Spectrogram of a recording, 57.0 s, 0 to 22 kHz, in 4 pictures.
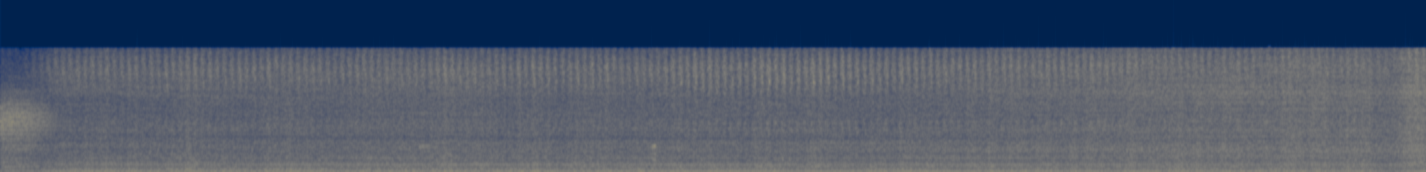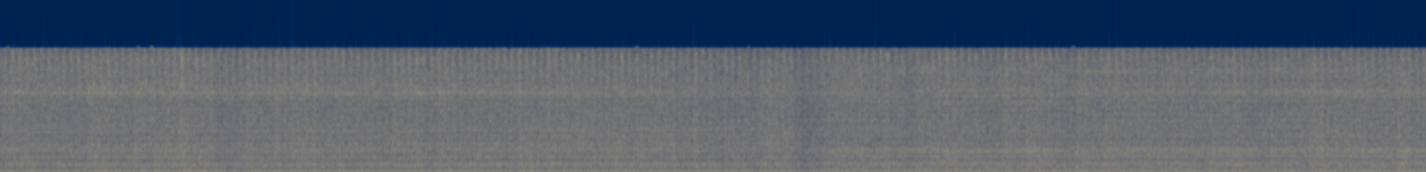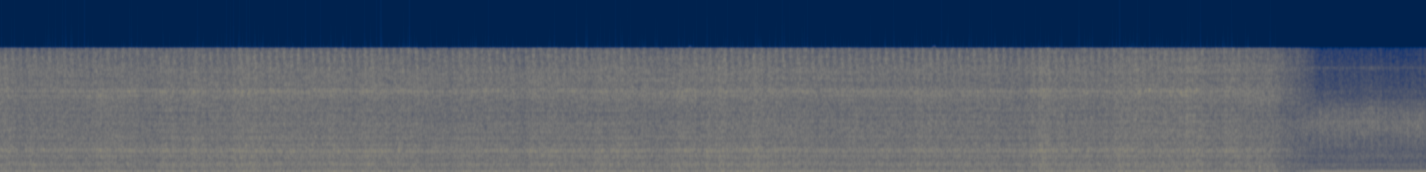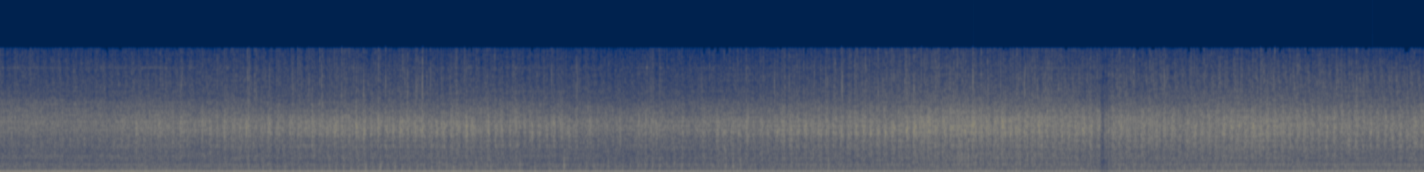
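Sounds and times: engine and air rush: 0:00.0 - 0:02.1
helicopter rotor hum: 0:00.0 - 0:57.0.

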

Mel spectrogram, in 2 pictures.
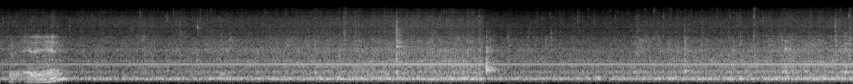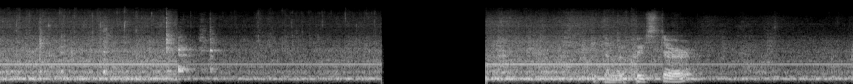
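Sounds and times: sizzling bubbling: 0:00.0 - 0:12.4
thick liquid pouring into pot: 0:01.0 - 0:12.1.

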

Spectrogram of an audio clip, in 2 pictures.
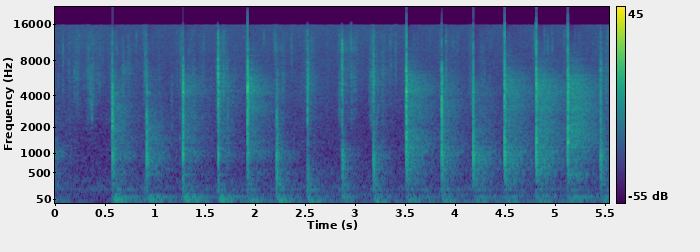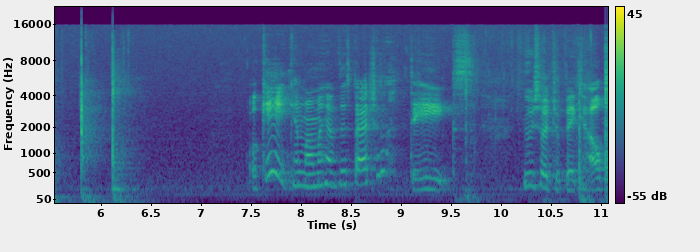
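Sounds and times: spatula tapping skillet bottom: 0:10.4 - 0:11.0.

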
